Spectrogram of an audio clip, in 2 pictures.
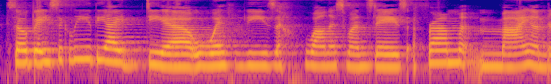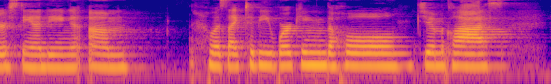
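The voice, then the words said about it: Voice sounds a little off. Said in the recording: “I don't know if you can like hear it in my voice, but I've just been having like super bad allergies ... So sorry if my voice sounds a little off.”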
